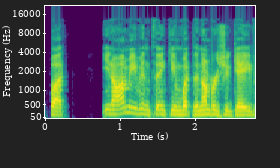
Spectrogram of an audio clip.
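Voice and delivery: ordinary talk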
